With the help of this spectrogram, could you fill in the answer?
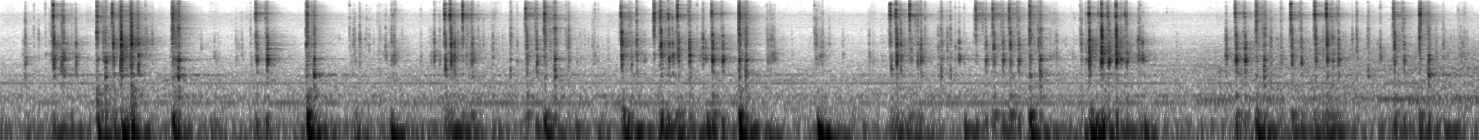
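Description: Fingertips of both hands type on a black full-size mechanical keyboard with plastic keycaps and a hollow case, resting on a wooden desk. Bursts of rapid key taps give crisp, bright clicks over a low hollow thock, separated by short pauses. There is a faint steady hum underneath.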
